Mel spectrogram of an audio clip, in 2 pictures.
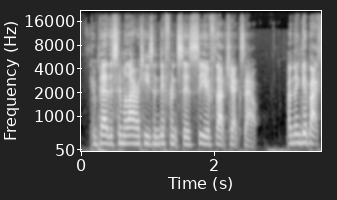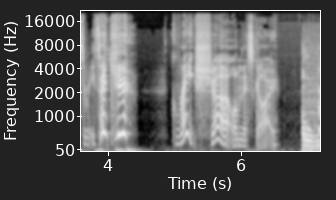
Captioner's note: none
